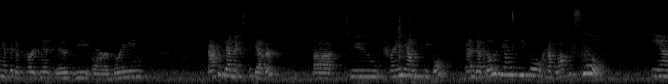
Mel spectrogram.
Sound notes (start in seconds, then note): none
